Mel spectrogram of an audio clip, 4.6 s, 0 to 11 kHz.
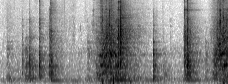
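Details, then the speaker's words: Early-mid 1980s Fairbanks Ward 2500 W generator, 5 HP Kawasaki FA210D flathead, old fuel left in tank, ignition on, starting fluid tried: short cranking bursts with pauses, no firing stroke; cranks but won't start, spark later found strong. "Nothing. We got nothing from the engine, so I'm going to double check the spark real quick."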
